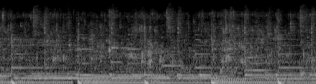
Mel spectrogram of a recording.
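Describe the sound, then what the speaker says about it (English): Eggshells being washed by hand in a vessel of water, a steady trickling, sloshing wash with repeated soft thuds roughly every two-thirds of a second as the shells are stirred, close and moderately loud with no talk. "Wash it nicely until smells gone"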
